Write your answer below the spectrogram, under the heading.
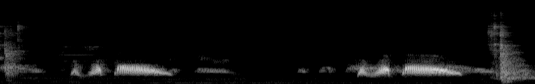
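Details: Tết-season thúc gù cooing from a decoy spotted dove luring wild birds: two phrases of quick double notes and a sustained hollow coo, softer coos between them, and a sharp click near the end.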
